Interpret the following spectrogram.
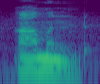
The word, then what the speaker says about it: almond: It is Is it almonds or almonds? The standard pronunciation is almonds, where the l is usually silent.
